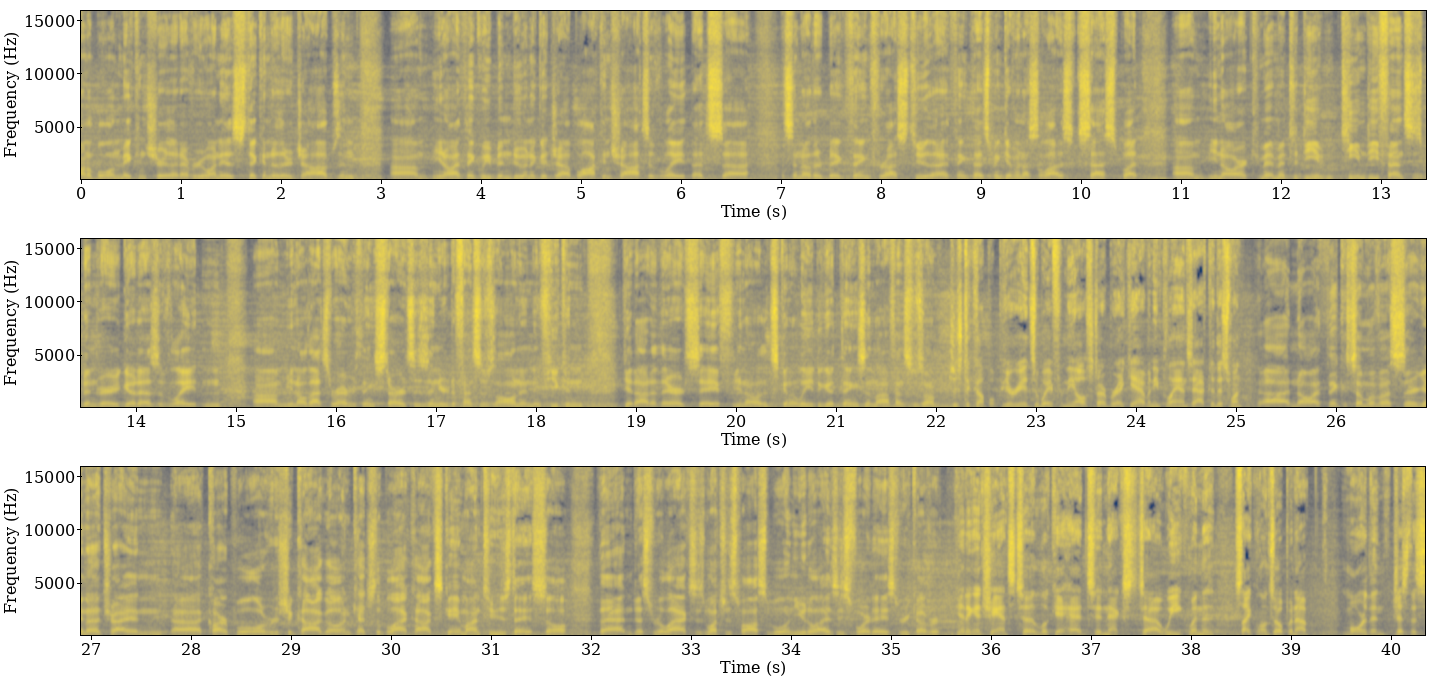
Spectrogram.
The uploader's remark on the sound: between periods on January 20 as Cincinnati battles Trenton!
